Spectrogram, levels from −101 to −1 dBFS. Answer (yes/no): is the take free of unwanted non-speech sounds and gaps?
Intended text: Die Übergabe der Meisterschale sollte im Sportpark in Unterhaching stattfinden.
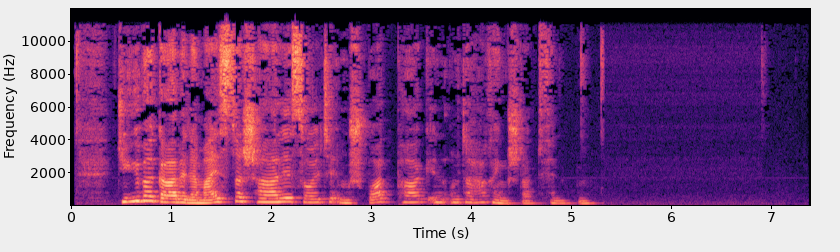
yes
